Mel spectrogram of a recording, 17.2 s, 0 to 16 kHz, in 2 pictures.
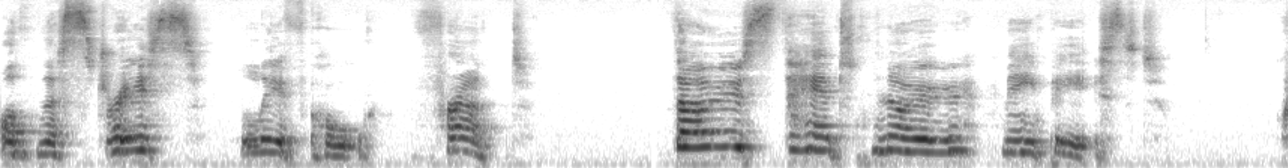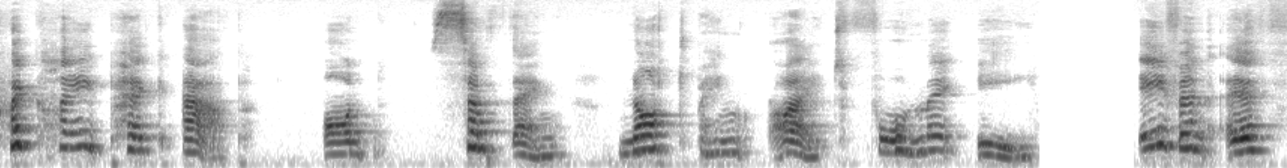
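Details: Adult woman with spasmodic dysphonia, a neurological voice disorder she has lived with for over 38 years; she reports stress worsens her voicing and speaking.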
